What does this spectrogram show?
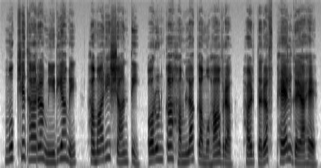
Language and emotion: Hindi, neutral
